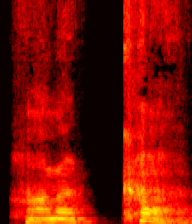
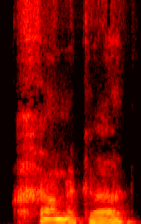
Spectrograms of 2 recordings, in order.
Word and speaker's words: Hanukkah: there because they emphasize Hanukkah. And they want to, what I read anyway, they put the two Ks in to emphasize the Ka, Hanukkah. And then the CH there is the Hanukkah.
